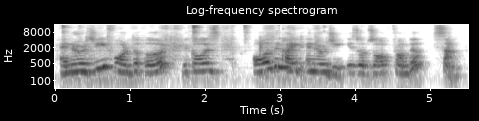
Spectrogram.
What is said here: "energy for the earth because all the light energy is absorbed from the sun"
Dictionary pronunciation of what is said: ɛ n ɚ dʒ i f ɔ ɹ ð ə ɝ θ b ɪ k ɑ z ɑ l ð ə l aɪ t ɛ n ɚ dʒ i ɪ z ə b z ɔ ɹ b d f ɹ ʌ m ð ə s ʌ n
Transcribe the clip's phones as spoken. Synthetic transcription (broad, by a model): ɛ n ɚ dʒ i f ɔ ɹ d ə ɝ t b ɪ k ɑ z ɑ l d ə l aɪ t ɛ n ɚ dʒ i ɪ z ə b z ɔ ɹ b d f ɹ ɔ m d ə s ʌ n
